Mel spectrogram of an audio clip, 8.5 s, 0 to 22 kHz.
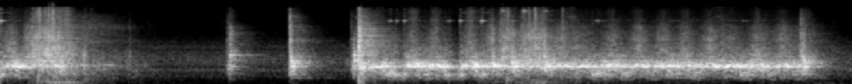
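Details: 1966 Chevrolet C20, Chevy 292 six, first start attempt with carb idle mixture screw 1.5 turns out: two cranks fail to catch, then it runs rough about four seconds and dies. Owner suspects distributor too far advanced. Hard starting.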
